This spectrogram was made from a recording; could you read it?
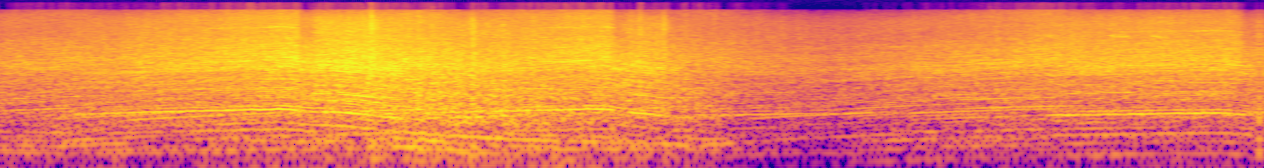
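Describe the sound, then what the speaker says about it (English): Street stock race cars roar around a short oval in a racing video game, their engines a dense, continuous drone that swells and fades as the pack passes, with revs rising and falling. "Looks like these street stocks are a little quieter than the cars that we were working with beforehand."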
